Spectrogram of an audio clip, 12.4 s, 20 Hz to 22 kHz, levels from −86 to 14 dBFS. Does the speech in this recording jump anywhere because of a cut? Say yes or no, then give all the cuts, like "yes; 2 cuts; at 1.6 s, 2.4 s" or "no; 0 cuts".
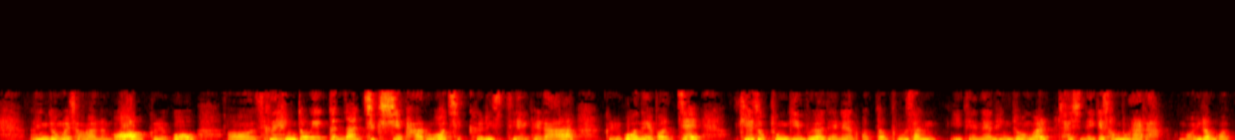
yes; 4 cuts; at 2.6 s, 5.3 s, 7.3 s, 10.6 s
